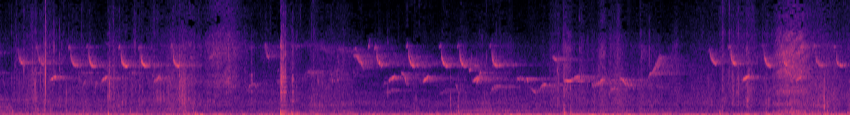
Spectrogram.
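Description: A songbird singing quick runs of short, high chirps, over a steady low rumble, with a few sharp clicks and knocks.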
